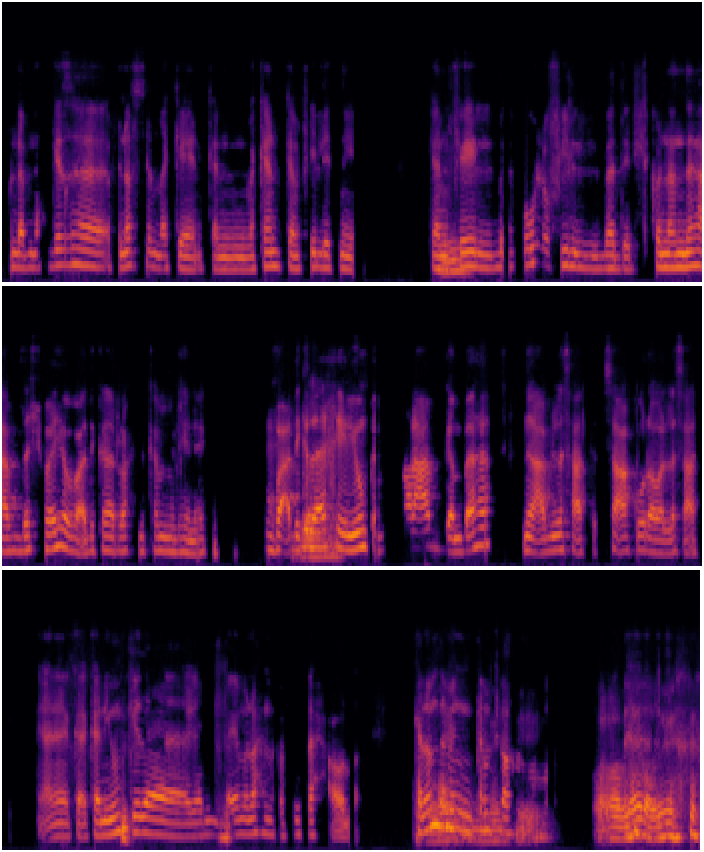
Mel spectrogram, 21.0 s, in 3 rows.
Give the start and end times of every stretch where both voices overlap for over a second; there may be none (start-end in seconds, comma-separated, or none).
18.1-19.4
